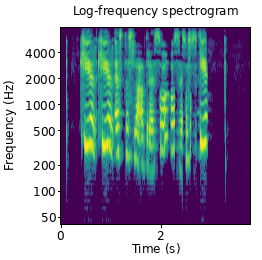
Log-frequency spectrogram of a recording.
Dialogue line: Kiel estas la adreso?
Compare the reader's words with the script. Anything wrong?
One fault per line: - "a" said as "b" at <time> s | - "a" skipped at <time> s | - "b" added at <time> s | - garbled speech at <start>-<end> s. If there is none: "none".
- "kiel" added at 0.8 s
- garbled speech at 2.2-2.9 s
